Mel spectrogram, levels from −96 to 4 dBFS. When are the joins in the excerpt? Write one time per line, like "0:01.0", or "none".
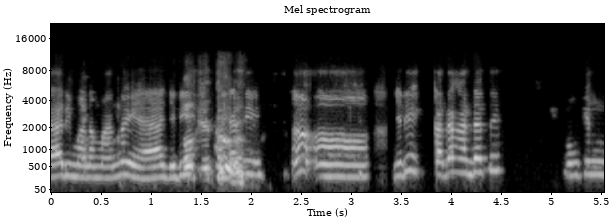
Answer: none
